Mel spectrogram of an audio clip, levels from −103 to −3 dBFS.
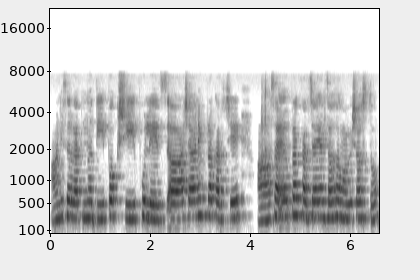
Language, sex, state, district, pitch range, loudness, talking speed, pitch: Marathi, female, Maharashtra, Pune, 245-275 Hz, -33 LUFS, 145 wpm, 255 Hz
